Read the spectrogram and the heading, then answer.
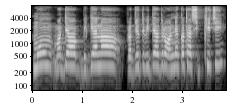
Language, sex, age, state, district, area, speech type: Odia, female, 60+, Odisha, Nayagarh, rural, spontaneous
